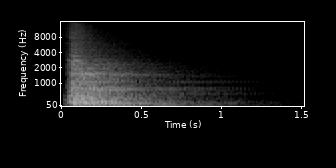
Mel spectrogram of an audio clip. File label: Low Note Scary Stab; soundscrate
